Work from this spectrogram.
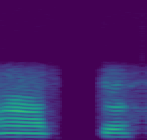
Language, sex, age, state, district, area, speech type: Bengali, female, 30-45, West Bengal, Darjeeling, urban, conversation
